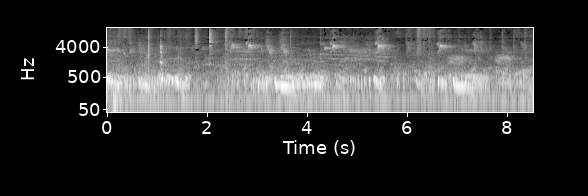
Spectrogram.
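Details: A flock of pigeons in a loft keeps up an overlapping stream of low, rolling coos, broken by sharp clicks and flutters of wings, with a constant background hum.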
